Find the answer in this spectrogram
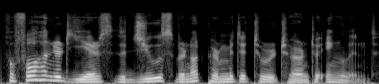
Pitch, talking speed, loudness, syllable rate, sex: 130 Hz, 205 wpm, -16 LUFS, 5.1 syllables/s, male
